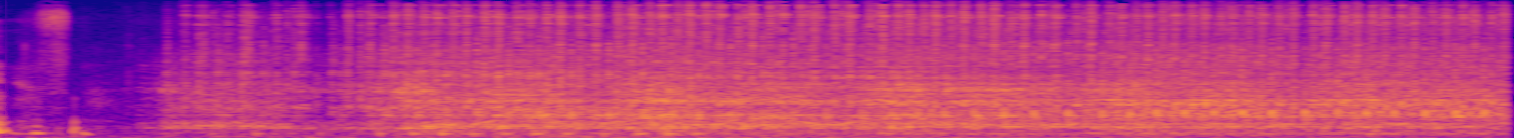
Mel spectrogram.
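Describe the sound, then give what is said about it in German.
Treadle sewing machine stitching fabric: after a few quieter, irregular sounds at the start, a rapid, steady mechanical clatter sets in and runs evenly to the end. “Das ist bei so einer Drehtnähmaschine am Anfang immer so ein bisschen die Herausforderung.”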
